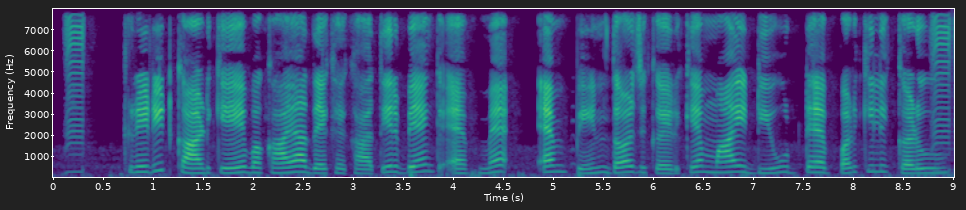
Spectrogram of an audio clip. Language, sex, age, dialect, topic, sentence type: Maithili, female, 18-24, Eastern / Thethi, banking, statement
